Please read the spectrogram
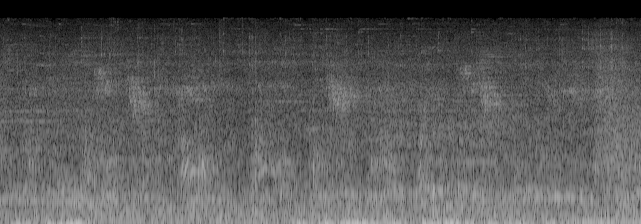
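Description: Horses walking on soft arena dirt, their hoofbeats scattered and uneven, with voices in the background.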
